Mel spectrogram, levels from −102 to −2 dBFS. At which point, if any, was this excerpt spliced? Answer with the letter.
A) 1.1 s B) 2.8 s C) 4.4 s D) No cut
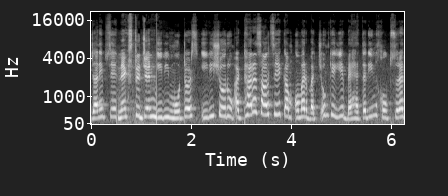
B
